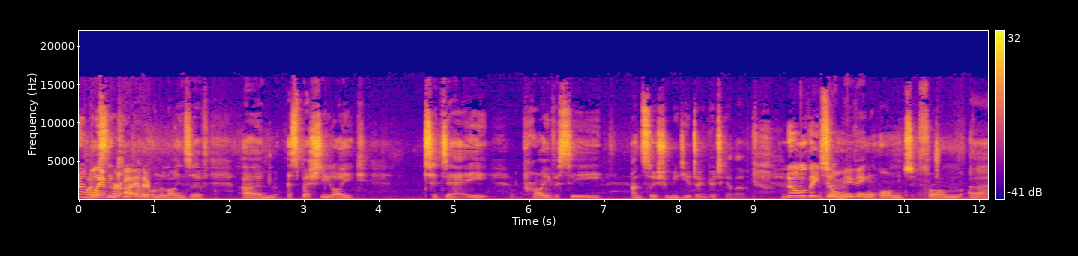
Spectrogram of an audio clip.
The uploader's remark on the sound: LIVE from WentworthCon 2019. Live from Wentworth Con in NJ.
